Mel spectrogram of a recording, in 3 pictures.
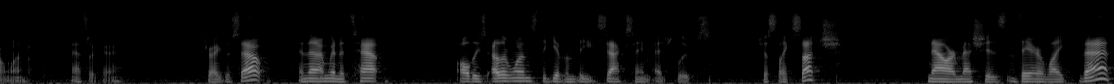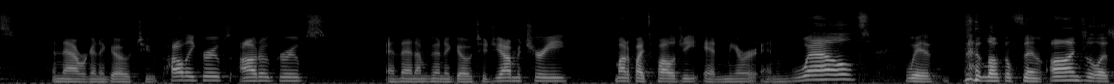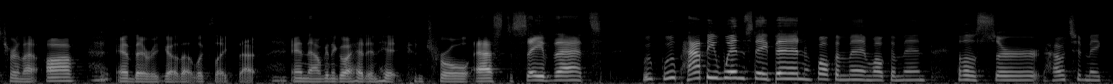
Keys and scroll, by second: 19.1 ctrl+z, 25.4 ctrl+s.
